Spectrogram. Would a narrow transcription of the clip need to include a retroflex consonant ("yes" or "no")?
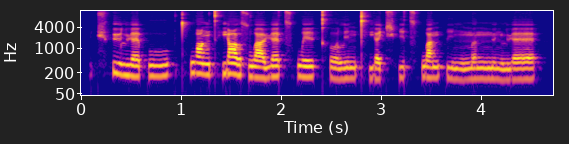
no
